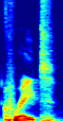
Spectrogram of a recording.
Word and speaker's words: Krayt: As a century passed, a new breed of evil Sith grew strong in hiding, led by Darth Krayt.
